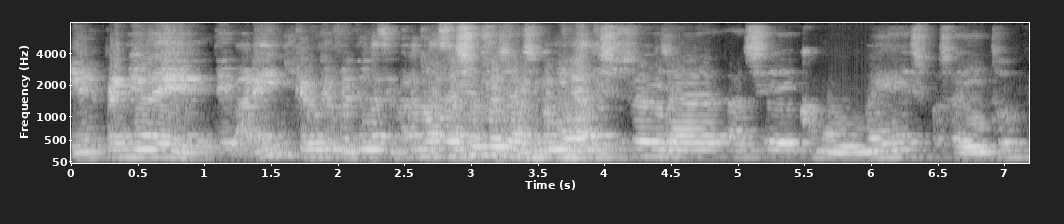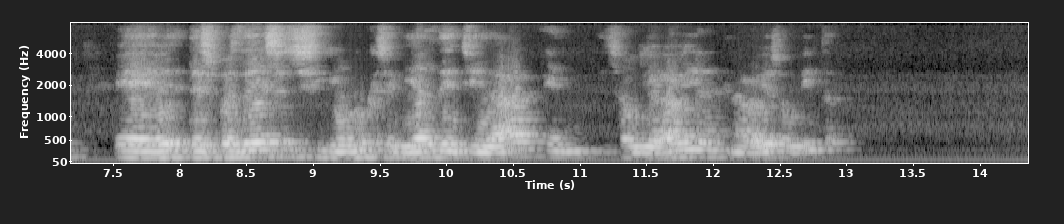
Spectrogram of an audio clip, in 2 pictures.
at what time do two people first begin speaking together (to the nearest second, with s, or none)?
3 s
